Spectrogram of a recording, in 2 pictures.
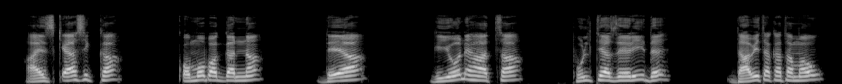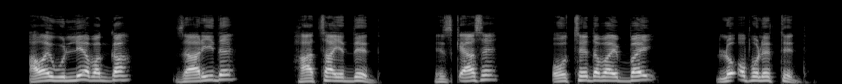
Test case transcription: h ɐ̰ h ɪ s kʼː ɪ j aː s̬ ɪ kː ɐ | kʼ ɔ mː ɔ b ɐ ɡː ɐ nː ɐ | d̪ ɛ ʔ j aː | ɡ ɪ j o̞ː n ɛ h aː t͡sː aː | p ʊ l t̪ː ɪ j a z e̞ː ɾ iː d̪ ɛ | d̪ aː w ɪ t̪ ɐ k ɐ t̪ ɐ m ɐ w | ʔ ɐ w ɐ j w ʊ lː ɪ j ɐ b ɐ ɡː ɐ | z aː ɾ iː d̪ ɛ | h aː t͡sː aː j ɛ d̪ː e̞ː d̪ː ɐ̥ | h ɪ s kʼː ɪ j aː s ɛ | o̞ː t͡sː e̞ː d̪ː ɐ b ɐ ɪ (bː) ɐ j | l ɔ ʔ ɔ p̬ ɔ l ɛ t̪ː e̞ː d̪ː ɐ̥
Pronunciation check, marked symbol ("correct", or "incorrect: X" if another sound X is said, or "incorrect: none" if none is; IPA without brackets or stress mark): correct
